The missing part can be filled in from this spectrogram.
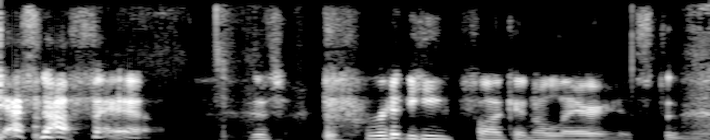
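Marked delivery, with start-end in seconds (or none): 0.0-0.7 play-acted bellowing at the top of the lungs. Retelling how Taz yells at the top of his lungs: Taz impression, yelling. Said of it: "Taz at the top of his lungs going".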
